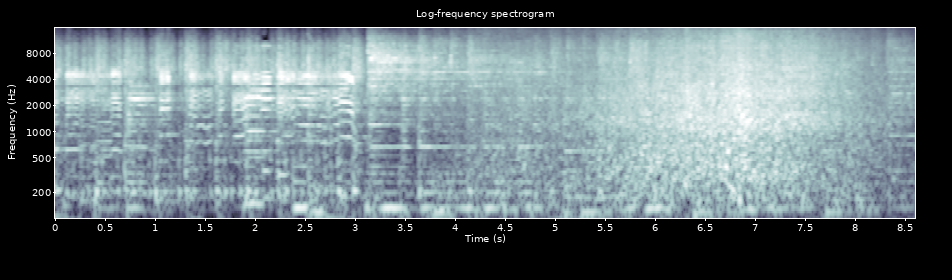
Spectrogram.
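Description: Surf rolls in on Rossnowlagh Strand with a broad rushing hiss that swells to a loud crest near the end and then eases back, with a musical tone fading out at the start.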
